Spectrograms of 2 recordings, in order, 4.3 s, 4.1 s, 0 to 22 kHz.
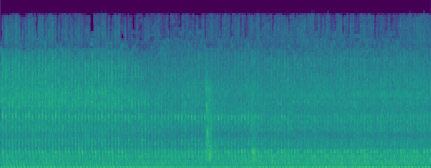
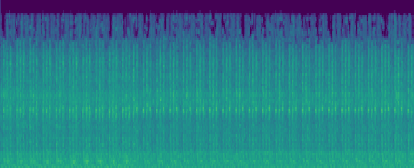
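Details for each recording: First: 2004 VW Beetle TDI, BEW PD engine, with injector code P1666 and cylinder 1 misfire P0301 (ECU had cut the injector): after switching off and restarting, a steady, smooth diesel idle with all cylinders firing. A crank signal or connection fault is suspected. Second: VW PD TDI diesel at idle shaking with uneven lumpy beat, one cylinder misfiring; codes P1666 and P0301, ECU shut off the injector, harness checked undamaged, injectors then checked with amp clamp and scope.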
